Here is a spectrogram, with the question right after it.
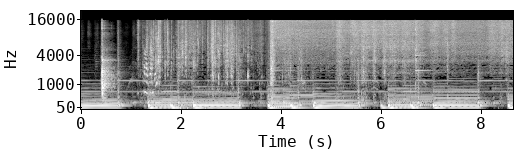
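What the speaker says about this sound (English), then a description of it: "I'm gonna go ahead and spray it with some oil" Avocado oil spray hitting a hot pan, followed by loud, steady sizzling with stirring noises, ground beef frying for sloppy joes, near and continuous with brief pauses.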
